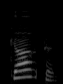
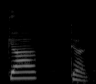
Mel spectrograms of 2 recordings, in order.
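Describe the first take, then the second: First: Said in the usual way. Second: "garden" broken in two, gar - den; split into two syllables. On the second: Shown as a demonstration. Teacher showing two syllables to learners, "garden" split as gar - den. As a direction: say "garden" syllable by syllable with a small gap. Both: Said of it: "And two syllable".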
